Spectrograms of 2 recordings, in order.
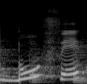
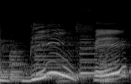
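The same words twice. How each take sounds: First: The first vowel is a plain oo sound. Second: The first vowel is an ee sound. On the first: "também não é buffet com U igual em português" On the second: "não é buffet com I"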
